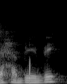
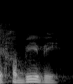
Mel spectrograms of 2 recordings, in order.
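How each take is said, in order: First: "Habibi" with a light breathy h, no throat rasp; soft h Habibi. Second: "Habibi" with a rasping throat kh, as in Arabic; guttural Habibi. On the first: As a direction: say "Habibi" with an easy English h. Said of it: "He don't say". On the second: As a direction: say "Habibi" with a scraped throat sound at the start. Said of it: "Like he say". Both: Retold or imitated.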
